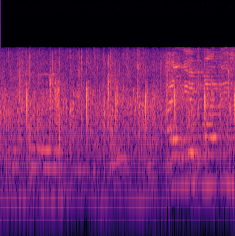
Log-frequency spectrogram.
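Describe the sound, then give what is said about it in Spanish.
A church audience breaks into steady, dense clapping for a woman who comes forward to give her life to Jesus. The clapping runs the whole stretch at an even loudness, with a sustained tonal hum of voices or music faintly beneath it. “Hay alguien aquí que dice, hoy, ven, pasa aquí, corazón, un aplauso a esta bella dama.”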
